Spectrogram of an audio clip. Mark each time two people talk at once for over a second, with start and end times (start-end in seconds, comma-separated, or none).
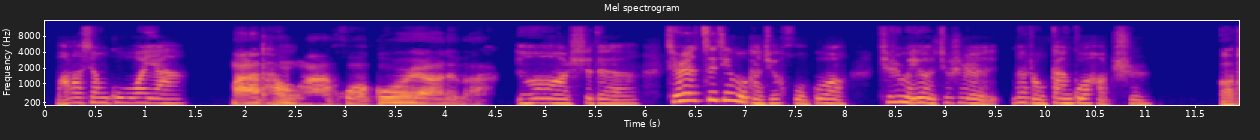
none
